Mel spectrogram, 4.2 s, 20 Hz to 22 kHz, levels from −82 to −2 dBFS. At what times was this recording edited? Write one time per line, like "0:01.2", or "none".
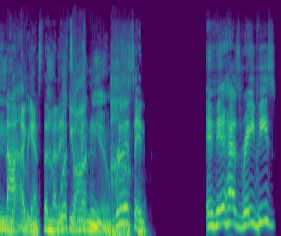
0:01.7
